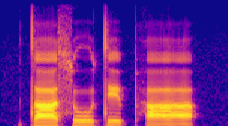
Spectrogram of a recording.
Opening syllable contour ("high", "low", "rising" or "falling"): high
